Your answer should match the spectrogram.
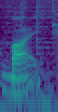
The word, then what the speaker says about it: mic: It's pronounced Mike, not Mick.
